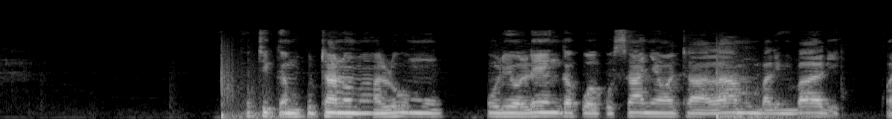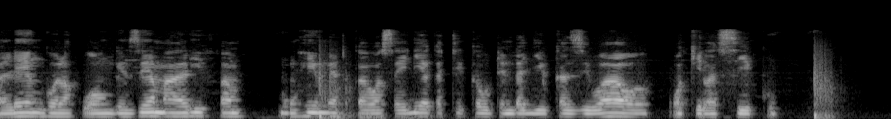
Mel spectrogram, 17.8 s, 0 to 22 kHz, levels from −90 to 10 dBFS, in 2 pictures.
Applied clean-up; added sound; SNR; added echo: neural mask model RNNoise.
